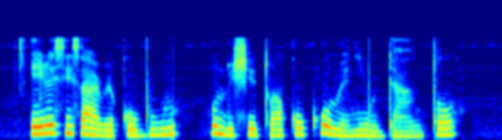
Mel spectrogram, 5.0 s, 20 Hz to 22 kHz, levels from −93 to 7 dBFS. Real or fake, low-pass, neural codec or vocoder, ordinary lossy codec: fake; 7.2 kHz; codec, 24 kHz, 6 kbps, HILCodec; none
